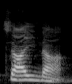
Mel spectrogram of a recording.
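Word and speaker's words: China: सी एच आई एन ए तो इसे पढ़ेंगे दोस्तों चाइना ठीक है चाइना पढ़ा जाएगा सी एच आई एन ए चाइना ठीक है चीना नहीं पढ़ लीजिएगा उसके बाद देखिए फिर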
